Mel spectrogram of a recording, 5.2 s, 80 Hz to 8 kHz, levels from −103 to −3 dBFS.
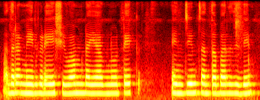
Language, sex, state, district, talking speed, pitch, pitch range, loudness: Kannada, female, Karnataka, Bidar, 80 wpm, 225 Hz, 220-230 Hz, -14 LUFS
